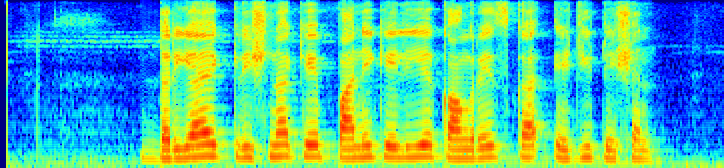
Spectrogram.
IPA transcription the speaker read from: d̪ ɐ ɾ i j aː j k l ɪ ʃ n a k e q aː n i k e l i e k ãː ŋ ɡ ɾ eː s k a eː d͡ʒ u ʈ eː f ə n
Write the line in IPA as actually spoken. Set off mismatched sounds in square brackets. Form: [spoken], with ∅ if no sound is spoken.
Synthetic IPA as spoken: d̪ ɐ ɾ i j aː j k [ɾ] ɪ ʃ n a k e [p] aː n i k e l i e k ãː ŋ ɡ ɾ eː s k a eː d͡ʒ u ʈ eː [ʃ] ə n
